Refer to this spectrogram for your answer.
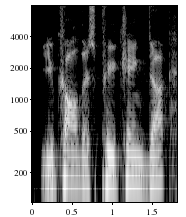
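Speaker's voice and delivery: put-on Chinese cowboy accent. Challenged to do a full Hollywood Chinese cowboy, the performer goes for it, Chinese cowboy accent. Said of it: "Give us your best Chinese cowboy".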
